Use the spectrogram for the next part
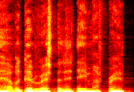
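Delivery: ordinary delivery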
